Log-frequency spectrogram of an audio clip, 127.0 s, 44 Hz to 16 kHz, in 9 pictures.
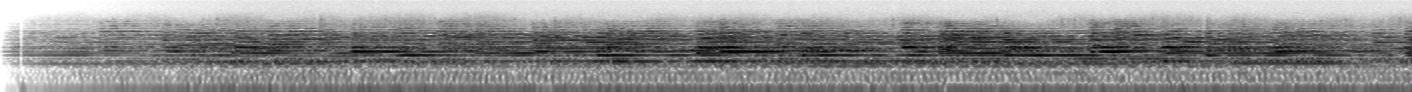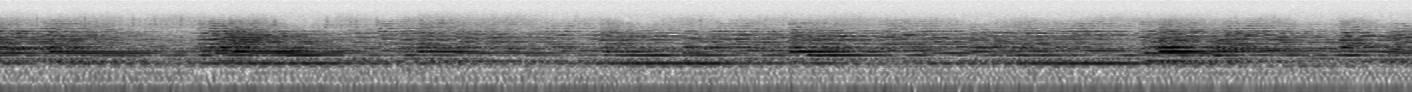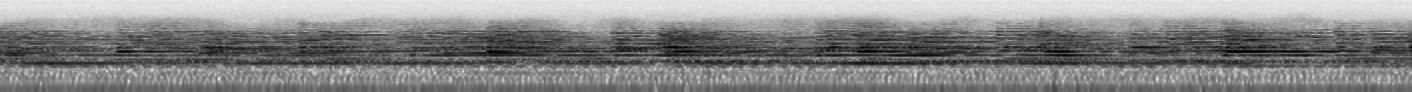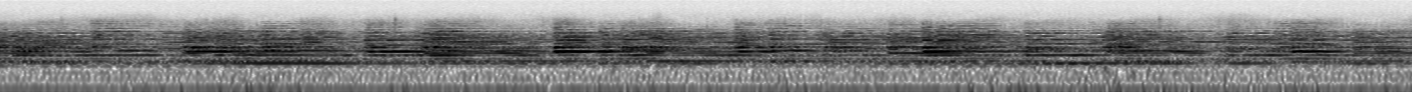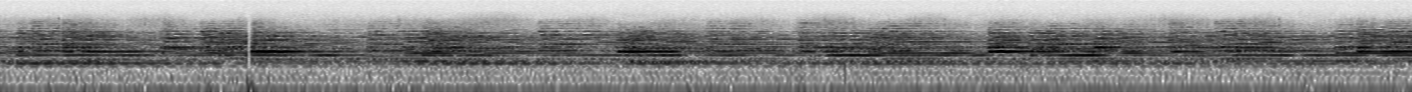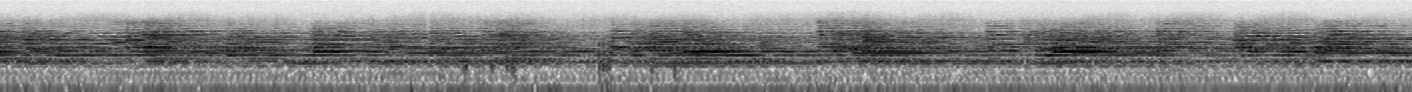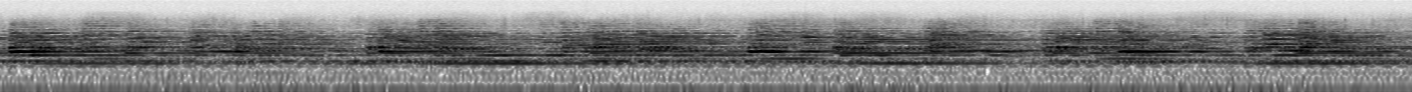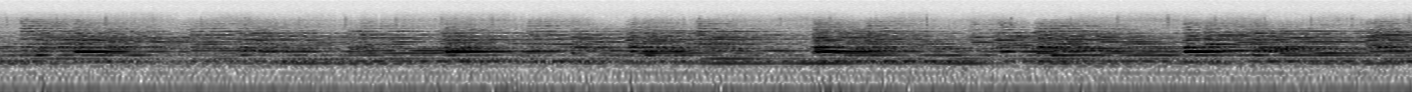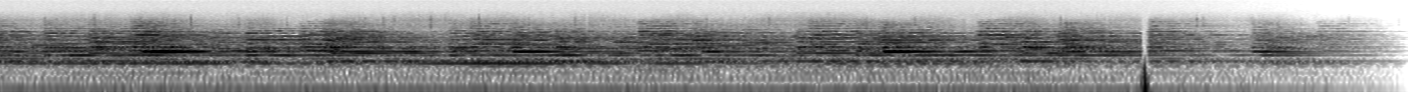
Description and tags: Church bells in a Pamplona side street 1985
A sample of church bells from a Pamplona side street. Recorded in 1985 on a Sony Walkman using the in-built mics. Recorded onto TDK D90 cassette and stored since then in damp cellars, sheds, and long forgotten drawers. Just today transferred to digital using my fathers old Decca Legato tape player which we purchased in the early 70s to enable us to send messages to my uncle who had emigrated to Australia. Dad says the player cost over £30 then which was more than a weeks wages at the time.
I was Inter-railing around Europe at the time but the recording seems to stop in Pamplona. Six weeks later all my money and passport was stolen while in Crete and I made my way home via the British Consulate in Athens.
